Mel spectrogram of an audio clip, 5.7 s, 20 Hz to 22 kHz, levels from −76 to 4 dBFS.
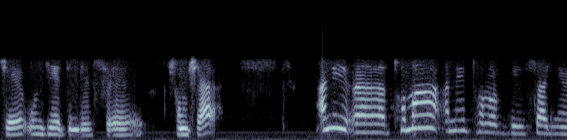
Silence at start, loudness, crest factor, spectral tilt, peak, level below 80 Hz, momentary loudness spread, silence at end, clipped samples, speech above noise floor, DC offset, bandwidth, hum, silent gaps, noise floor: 0 s; -20 LUFS; 20 dB; -7.5 dB/octave; 0 dBFS; -56 dBFS; 12 LU; 0 s; under 0.1%; 32 dB; under 0.1%; 4.2 kHz; none; none; -52 dBFS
